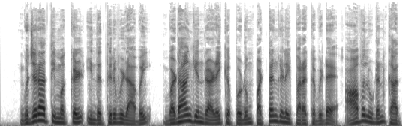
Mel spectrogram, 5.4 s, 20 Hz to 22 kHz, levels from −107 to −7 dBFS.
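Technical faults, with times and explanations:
No technical faults can be heard in this speech recording, and the signal holds steady and intact throughout.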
